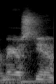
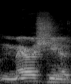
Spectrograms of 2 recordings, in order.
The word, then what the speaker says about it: maraschino: ounce of maraschino liqueur now maraschino or maraschino i guess is actually the correct way to pronounce it is a liqueur made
